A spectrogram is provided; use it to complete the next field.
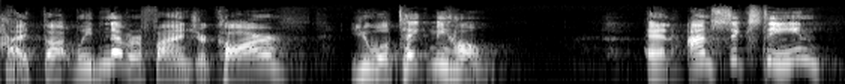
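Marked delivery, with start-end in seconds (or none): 0.0-3.3 broad, thick, heavy put-on Russian accent. Quoting a woman as you reach your car at sixteen, thick heavy Russian accent. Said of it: "with a big, thick, heavy Russian accent".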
